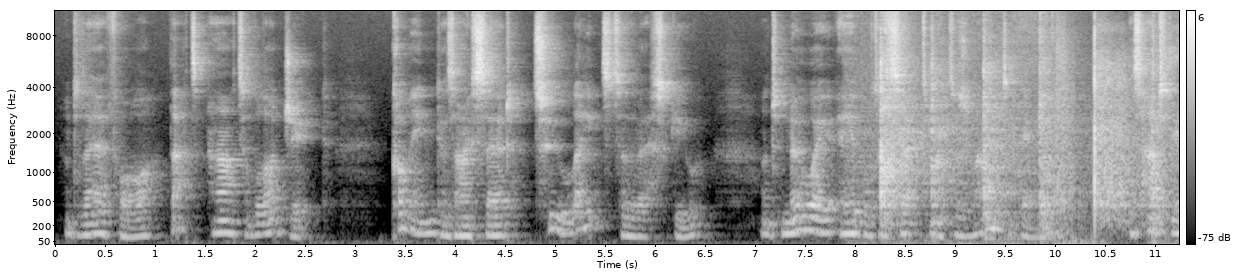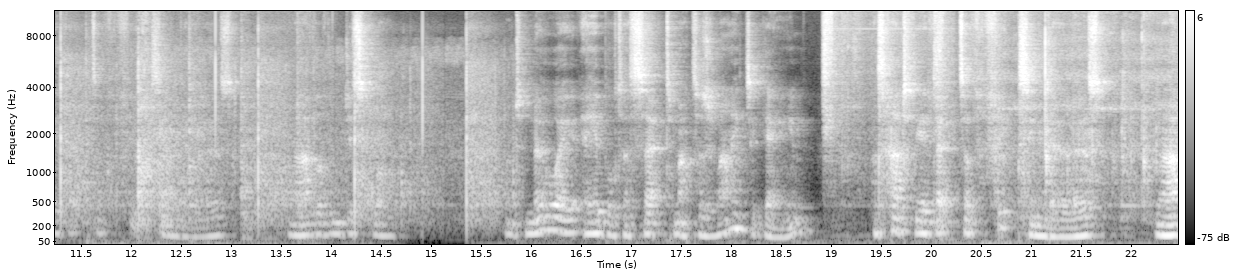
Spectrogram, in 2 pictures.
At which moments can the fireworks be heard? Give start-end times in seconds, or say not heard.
10.0-15.9.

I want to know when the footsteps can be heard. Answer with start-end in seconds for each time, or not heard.
7.8-13.9, 18.9-22.4.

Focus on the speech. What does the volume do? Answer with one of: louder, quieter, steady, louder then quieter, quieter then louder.
louder.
